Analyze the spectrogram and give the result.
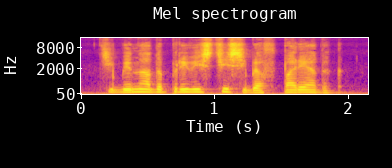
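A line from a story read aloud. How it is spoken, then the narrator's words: Gentle, coaxing. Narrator (Russian): Ласково, как капризного ребенка, попросила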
